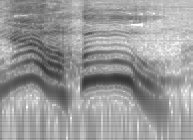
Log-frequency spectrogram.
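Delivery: high, loud feigned innocence; squeaky mock-innocent villain; mock innocent Haman. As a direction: play Haman acting clueless. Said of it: "And Haman's going".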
